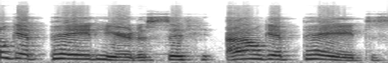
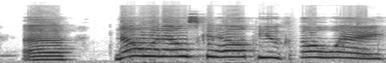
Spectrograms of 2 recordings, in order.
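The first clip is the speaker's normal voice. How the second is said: very high, fake, disguised voice; 10 semitones higher than usual. Retelling a man at a gate pretending to be someone else: high-pitched disguised voice. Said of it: "making a high-pitched voice".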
